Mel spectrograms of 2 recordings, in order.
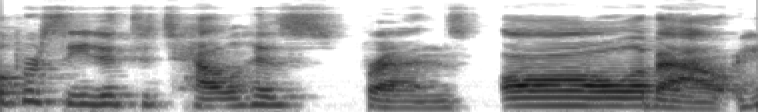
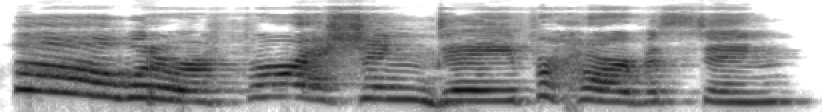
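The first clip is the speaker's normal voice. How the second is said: Rabbit voice; 7 semitones higher, 4 dB louder than usual. A narrator's reading. Rabbit voiced in read story.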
